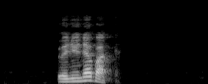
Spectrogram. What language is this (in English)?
Turkish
